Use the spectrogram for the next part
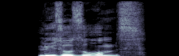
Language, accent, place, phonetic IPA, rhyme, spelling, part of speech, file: German, Germany, Berlin, [lyzoˈzoːms], -oːms, Lysosoms, noun, De-Lysosoms.ogg
- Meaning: genitive singular of Lysosom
